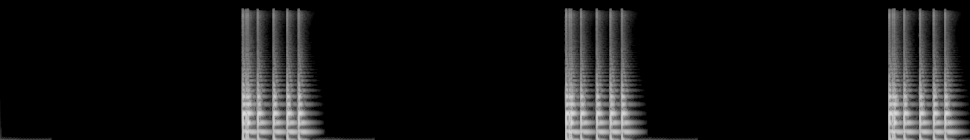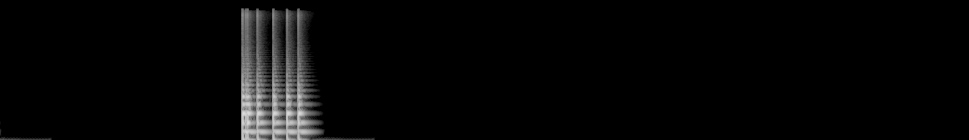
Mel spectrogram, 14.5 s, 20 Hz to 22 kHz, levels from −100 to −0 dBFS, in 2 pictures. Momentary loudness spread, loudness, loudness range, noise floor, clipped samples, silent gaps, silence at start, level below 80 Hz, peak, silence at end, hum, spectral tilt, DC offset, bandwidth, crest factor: 7 LU; -22 LUFS; 3 LU; -46 dBFS; under 0.1%; 2.80-4.23 s, 5.22-6.66 s, 7.65-9.08 s; 1.8 s; -42 dBFS; -2 dBFS; 4.95 s; none; -6 dB/octave; under 0.1%; 16.5 kHz; 24 dB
